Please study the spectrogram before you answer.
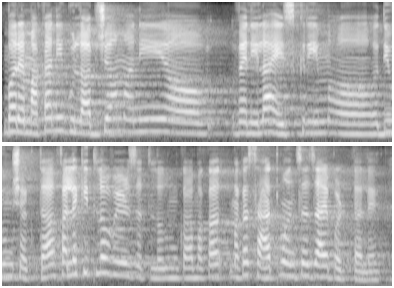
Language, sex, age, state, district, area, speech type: Goan Konkani, female, 30-45, Goa, Bardez, urban, spontaneous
